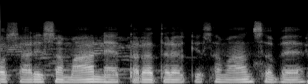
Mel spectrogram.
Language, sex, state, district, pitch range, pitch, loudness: Hindi, male, Chandigarh, Chandigarh, 110-115 Hz, 110 Hz, -19 LUFS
